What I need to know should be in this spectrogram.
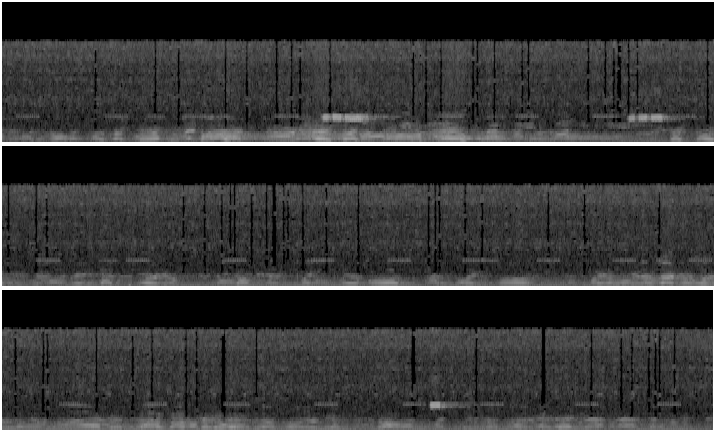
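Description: Young men shout to each other in the distance, outdoors.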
